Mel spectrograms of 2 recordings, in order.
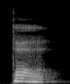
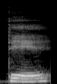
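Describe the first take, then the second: First: The E vowel is open. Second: The E vowel is closed. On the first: This is how it is said in Milan. "si dice te" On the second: This is the standard pronunciation. "Invece di dire te"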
